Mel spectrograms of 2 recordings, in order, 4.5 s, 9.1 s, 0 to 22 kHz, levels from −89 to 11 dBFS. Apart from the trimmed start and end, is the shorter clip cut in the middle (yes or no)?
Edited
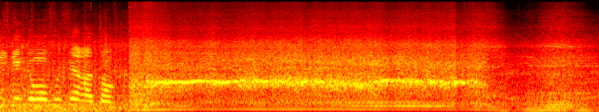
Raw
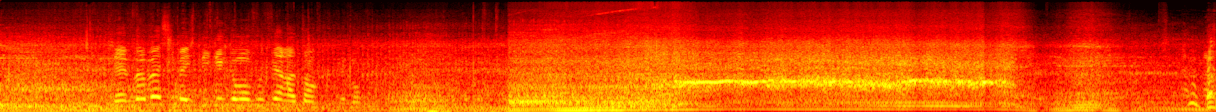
yes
